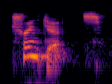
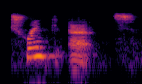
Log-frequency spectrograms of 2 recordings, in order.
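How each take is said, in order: First: Said in the usual way. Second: "trinket" as trink, slight break, et; split into syllables. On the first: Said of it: "The word is". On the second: Shown as a demonstration. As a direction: separate the two syllables of "trinket". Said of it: "a two-syllable word".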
